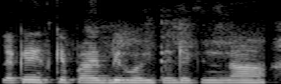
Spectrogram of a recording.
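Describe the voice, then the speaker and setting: A woman's voice: medium pitch, little pitch movement, a little fast. A young woman vlogger chatting casually about a shopping trip, telling the story and quoting the people she met. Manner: chatty, storytelling, quotes shopkeepers and family. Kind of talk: casual shopping vlog narration. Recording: dull lo-fi sound.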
